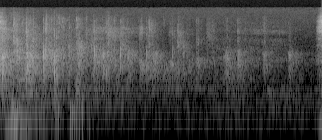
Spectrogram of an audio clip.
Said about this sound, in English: Can we get another round of applause for Jacqueline, please?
